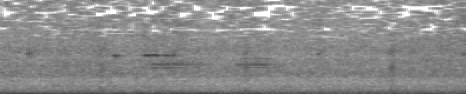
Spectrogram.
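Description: Steady low engine and road rumble of a moving vehicle, heard from inside the vehicle, with a couple of faint high-pitched chirps about a second in.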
